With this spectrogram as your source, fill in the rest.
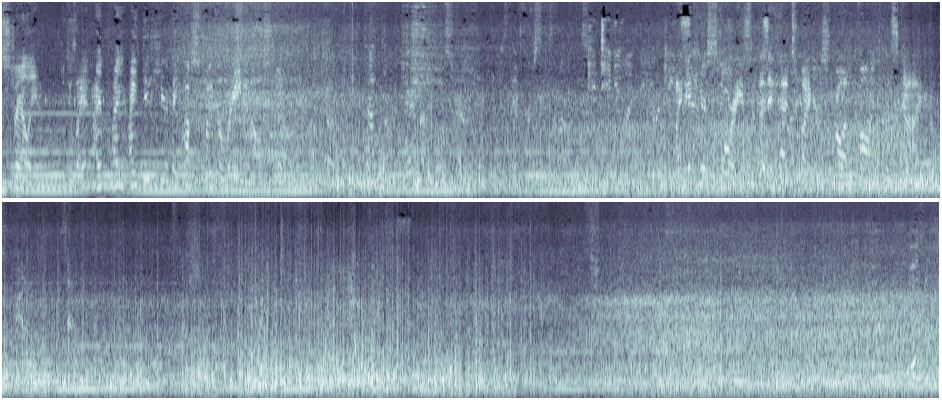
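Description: A car drives along a road with a steady hum of tyres and engine.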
